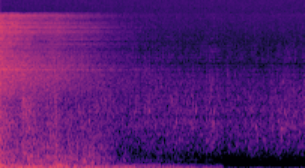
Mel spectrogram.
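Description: A triumphant game fanfare rings out and slowly fades away.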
